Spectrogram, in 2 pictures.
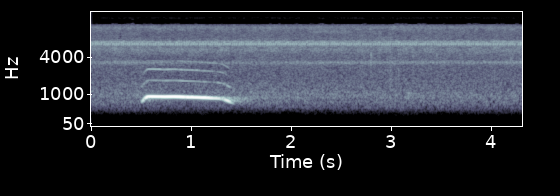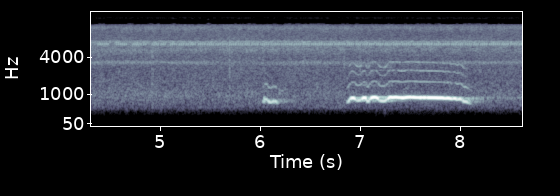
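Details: Nocturnal owl at night in the wild: drawn-out, slightly wavering hoots, one long note then a short one and another long note, over constant high-pitched insect trilling.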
